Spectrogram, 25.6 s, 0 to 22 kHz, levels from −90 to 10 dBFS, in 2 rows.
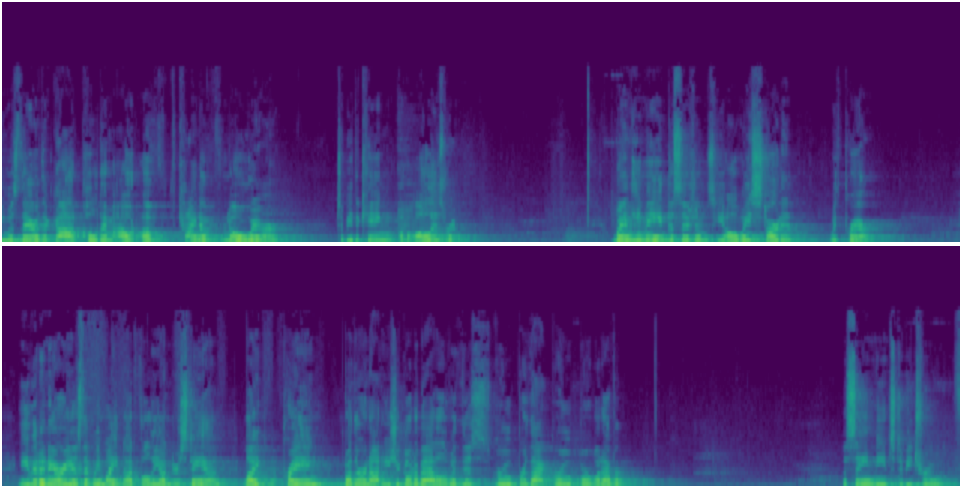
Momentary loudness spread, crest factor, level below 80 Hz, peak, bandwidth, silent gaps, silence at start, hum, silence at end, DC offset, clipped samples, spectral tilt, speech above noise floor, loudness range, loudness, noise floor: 12 LU; 20 dB; -68 dBFS; -2 dBFS; 15.5 kHz; none; 0 s; none; 0 s; under 0.1%; under 0.1%; -6 dB/octave; 38 dB; 7 LU; -21 LUFS; -58 dBFS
